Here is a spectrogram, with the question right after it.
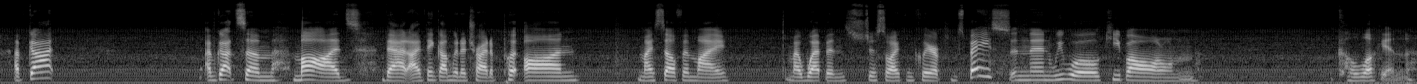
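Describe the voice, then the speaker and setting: The voice has a bright, sharp tone and fairly even intonation. It moves at a very slow pace, broken by long, frequent pauses. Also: woman, medium pitch for a woman, big swings in loudness. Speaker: gaming streamer. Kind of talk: gameplay commentary. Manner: casual, chatty.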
